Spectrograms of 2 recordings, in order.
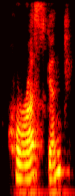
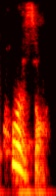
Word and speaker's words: Coruscant: If you look at that word, spelled exactly as it is spelled, Coruscant, and you pronounce it differently, you get Coruscant.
